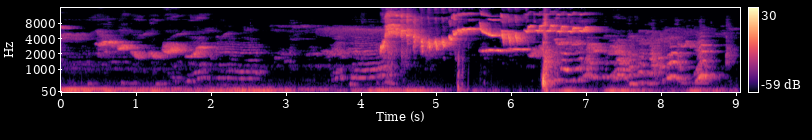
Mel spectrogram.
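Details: Champion teler-style Orange-headed thrush singing a rich, varied run of whistled phrases, swooping slurs and sharp high notes that grow louder midway, with a low background hum throughout.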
